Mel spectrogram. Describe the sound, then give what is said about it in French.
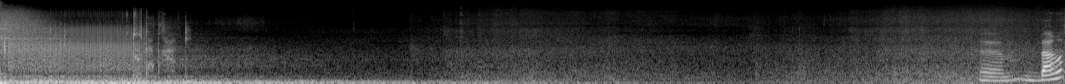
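Waves wash continuously onto a beach, with a loud surging break at the start and a steady rushing roar after it. Wind noise runs underneath, and a brief wavering tonal cry rises at the very end. “J'étais à la plage.”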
